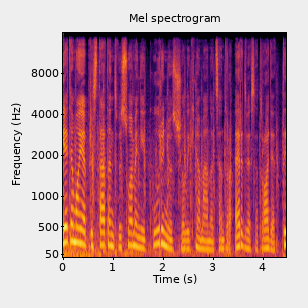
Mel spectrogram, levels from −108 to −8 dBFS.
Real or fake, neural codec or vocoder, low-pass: real; none; 14.4 kHz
